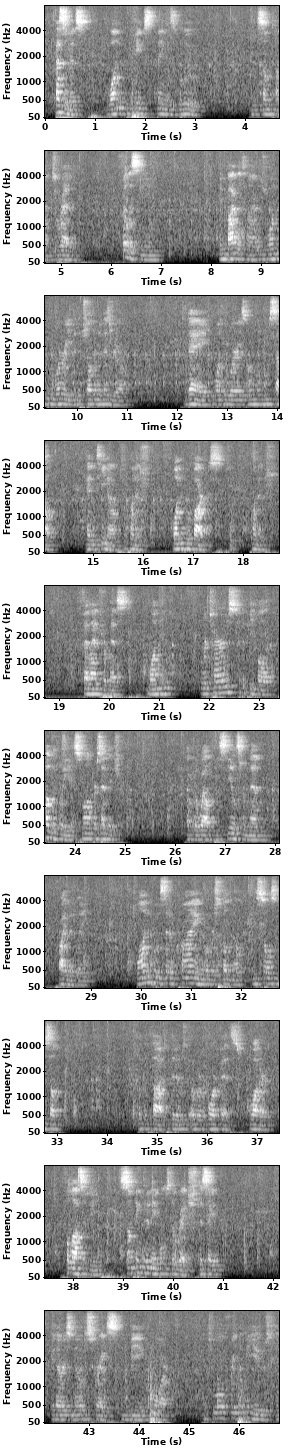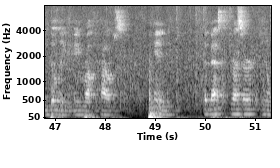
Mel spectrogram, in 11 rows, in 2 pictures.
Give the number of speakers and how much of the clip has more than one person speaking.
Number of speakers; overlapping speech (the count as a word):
one, no overlap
